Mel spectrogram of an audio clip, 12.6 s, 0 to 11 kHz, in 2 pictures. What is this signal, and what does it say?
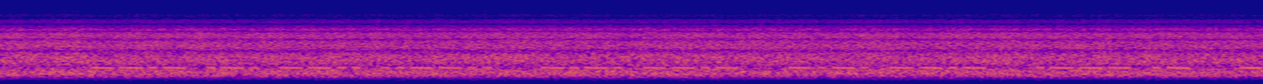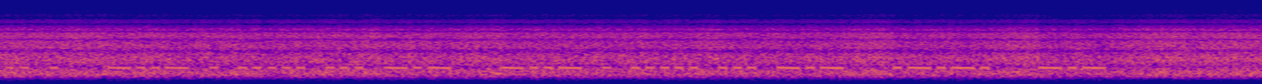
Morse code, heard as a keyed tone, machine-sent, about 33 wpm, 640 Hz, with heavy radio static. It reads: QRZ? CQ CQ JA DE XE5SK XE5SK <AR> K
